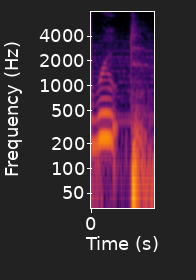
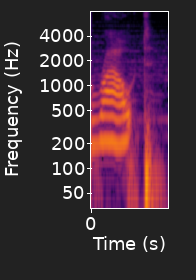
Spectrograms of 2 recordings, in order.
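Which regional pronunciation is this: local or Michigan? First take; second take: local; Michigan. First: It is said the local way. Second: It is said the Michigan way. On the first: "here it's called a route" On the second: "in Michigan is called a route"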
